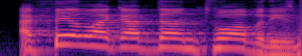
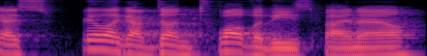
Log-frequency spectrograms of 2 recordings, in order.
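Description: First: Exasperated. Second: Said in the usual way. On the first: Shown as a demonstration. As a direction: throw it up in disbelief.

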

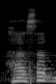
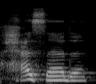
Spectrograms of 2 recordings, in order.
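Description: First: হাসাদ with a soft ordinary h; wrong letter. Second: হাসাদ with a strong throaty h and bounced d; correct big ha. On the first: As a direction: say হাসাদ lightly, without throat h. (হাসাদ ছোট হা দিয়ে) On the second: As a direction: push the h of হাসাদ from mid-throat. (হাসাদ বড় হা দিয়ে) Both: Shown as a demonstration. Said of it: "হাসাদ না".

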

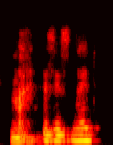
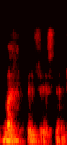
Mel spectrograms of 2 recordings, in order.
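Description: First: Said in the usual way. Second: Machtbesessenheit whispered, breath only, much softer; fading to a whisper. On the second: Shown as a demonstration. Professor hammers home the word, then whispers it. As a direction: let Machtbesessenheit die away into a whisper.

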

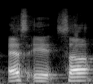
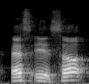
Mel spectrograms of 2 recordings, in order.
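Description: The two takes are said the same way.

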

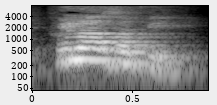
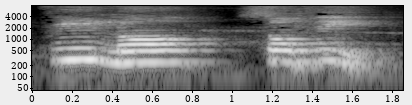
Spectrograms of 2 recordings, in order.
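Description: First: Said in the usual way. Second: PHILOSOPHY slowly as "phi, lo, so, phy"; separate syllables. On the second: Shown as a demonstration. Teacher dividing a word for pupils, slow and separated. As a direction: draw out and space each part of PHILOSOPHY. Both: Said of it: "these are all trisyllable words".

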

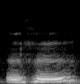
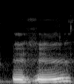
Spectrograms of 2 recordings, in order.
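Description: The two takes are said the same way.

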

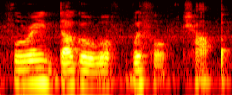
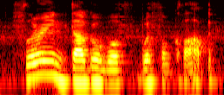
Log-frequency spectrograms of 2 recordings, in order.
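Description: First: Florian Duggle Wolf Wifflechop with ending chop; name reread. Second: Florian Duggle Wolf Wiffleclop with ending clop; name read out. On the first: Rereading the name, ending chop. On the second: Reading the long name aloud, ending clop. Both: Shown as a demonstration. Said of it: "also a fucking great name".

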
